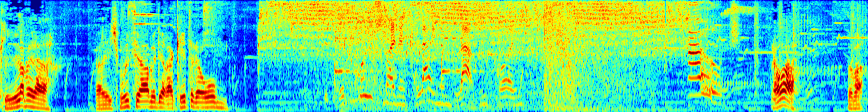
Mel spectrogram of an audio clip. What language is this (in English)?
German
